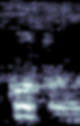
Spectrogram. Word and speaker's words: Cútulo: Ok, então eu proponho que a gente inicie, a gente já tem a Aldirene e a Juliana Cútulo, né? Isso. Que é a forma correta de pronunciar, né?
